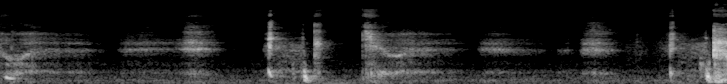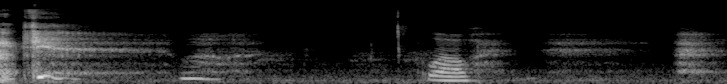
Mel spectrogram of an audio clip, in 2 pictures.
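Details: Several sharp sneezes with gasping inhalations and vocal sounds between them; ordinary sneezing.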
